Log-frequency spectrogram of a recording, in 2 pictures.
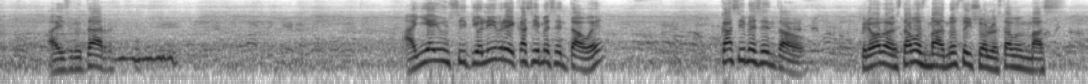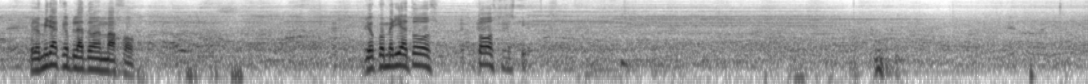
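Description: A large crowd chatters steadily in the background.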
